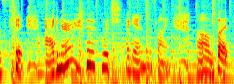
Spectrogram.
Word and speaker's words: Aigner: So yeah, the G does not have that hard G sound like in English. So it actually sounds like 3 letters. Aigner. Aigner. So you could spell it like in your head, A-N-E, with the E sound having that A sound, or the E having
